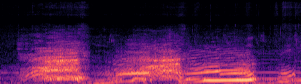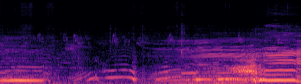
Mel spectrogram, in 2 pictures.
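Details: Cows in the Netherlands being let back out to pasture for the so-called cow dance (koeiendans); a run of loud, drawn-out moos from more than one animal, some bending up then down in pitch, following one another every couple of seconds.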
